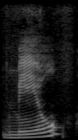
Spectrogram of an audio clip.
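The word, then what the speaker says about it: Miel: in the kit is I think it's pronounced meal uh m i e l by Frank Garcia it's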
